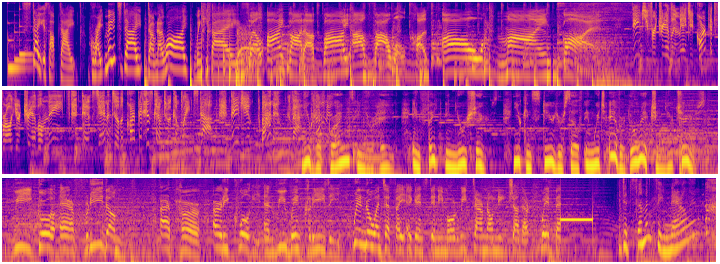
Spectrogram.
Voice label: Character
